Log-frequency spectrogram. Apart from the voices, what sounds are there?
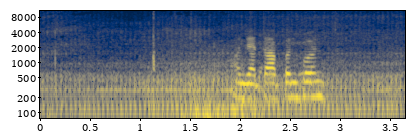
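tractor engine running while preparing a muddy paddy field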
